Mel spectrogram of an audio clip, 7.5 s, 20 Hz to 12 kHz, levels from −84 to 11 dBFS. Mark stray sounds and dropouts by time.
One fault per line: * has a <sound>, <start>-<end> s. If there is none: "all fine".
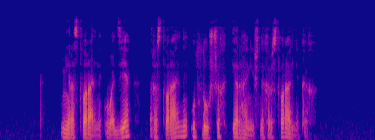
all fine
